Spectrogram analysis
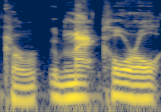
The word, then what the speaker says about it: Corral: Could be Golden Coral for all I know. It's not. It's not. It's the corral. It's like it's a cowboy term. Like the gunfight at the OK Corral.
